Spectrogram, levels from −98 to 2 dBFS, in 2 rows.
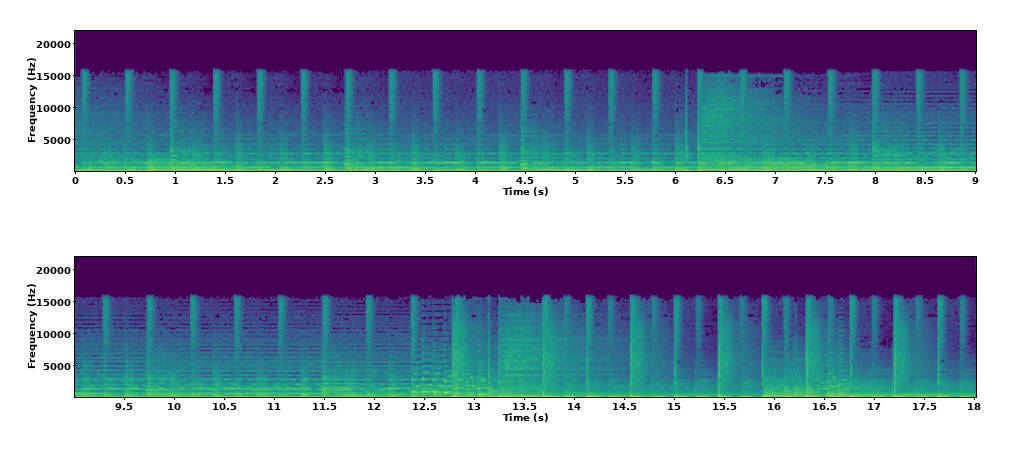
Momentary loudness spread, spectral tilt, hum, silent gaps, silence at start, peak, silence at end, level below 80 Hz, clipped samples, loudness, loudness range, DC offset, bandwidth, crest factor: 6 LU; -6 dB/octave; none; none; 0 s; 0 dBFS; 0 s; -20 dBFS; under 0.1%; -18 LUFS; 4 LU; under 0.1%; 16.5 kHz; 16 dB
